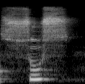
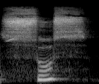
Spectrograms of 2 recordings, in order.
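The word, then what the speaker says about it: סוס: temos um consoante s o segundo consoante som de w e o último consoante o som de s mais uma vez Ah e essa pronúncia SUS é que dá e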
